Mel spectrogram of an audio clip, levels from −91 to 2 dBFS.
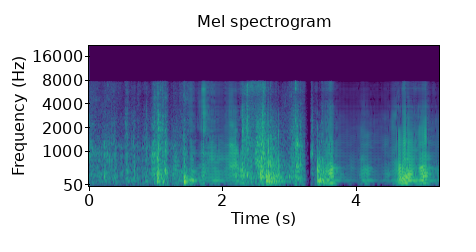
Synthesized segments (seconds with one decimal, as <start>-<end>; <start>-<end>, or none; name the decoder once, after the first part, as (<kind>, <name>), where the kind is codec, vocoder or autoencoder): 1.5-2.3 (vocoder, BigVGAN v2); 3.5-5.3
